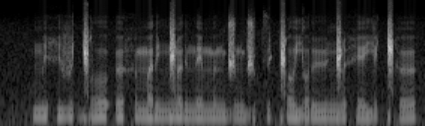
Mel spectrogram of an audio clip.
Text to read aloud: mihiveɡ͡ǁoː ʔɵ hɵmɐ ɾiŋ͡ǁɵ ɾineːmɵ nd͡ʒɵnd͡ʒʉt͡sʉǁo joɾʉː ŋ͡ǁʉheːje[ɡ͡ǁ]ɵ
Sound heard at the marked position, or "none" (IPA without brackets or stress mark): ǁʰ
